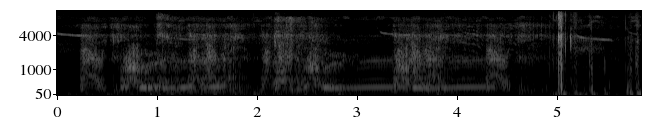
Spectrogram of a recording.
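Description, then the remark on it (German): A fox in a video game gives repeated snarling, yelping calls, fairly loud, in several drawn-out bursts, ending with a sharp snap near the end and no talking. “Hier ist ein Fuchs.”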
